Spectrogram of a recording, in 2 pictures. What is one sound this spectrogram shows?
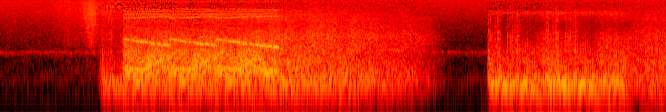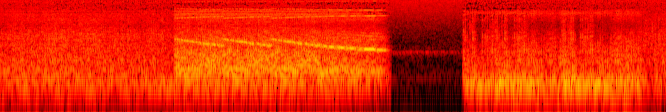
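A ship's engines rumble at sea.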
